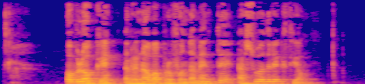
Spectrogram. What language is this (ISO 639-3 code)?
glg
